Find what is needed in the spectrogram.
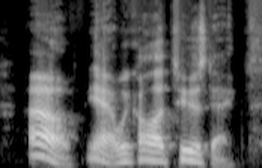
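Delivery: normal talking voice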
